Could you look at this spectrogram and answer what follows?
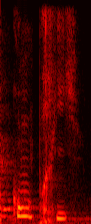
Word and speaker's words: compris: à will say that it is j'ai compris de silent s j'ai compris goode watchmen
